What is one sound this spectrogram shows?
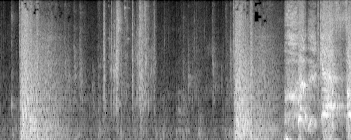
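A gunshot rings out with a short echo.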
